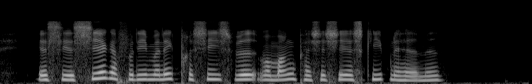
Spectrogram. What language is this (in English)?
Danish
